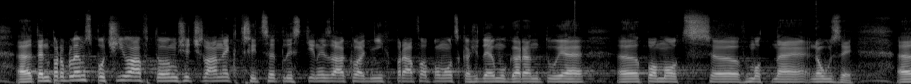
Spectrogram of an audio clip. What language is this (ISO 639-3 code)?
ces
